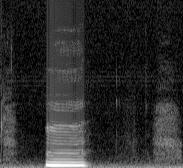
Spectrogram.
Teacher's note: this is a consonant sound it's pronounced um I make this sound by closing my lips and letting the sound come through my nose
